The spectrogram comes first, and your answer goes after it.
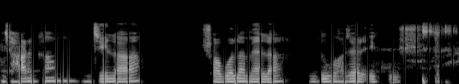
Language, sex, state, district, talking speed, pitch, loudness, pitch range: Bengali, male, West Bengal, Jhargram, 90 wpm, 130 Hz, -27 LUFS, 125-140 Hz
